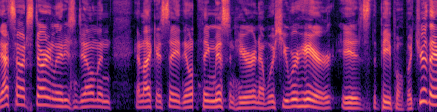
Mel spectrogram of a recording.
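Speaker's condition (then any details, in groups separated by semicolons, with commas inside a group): No condition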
